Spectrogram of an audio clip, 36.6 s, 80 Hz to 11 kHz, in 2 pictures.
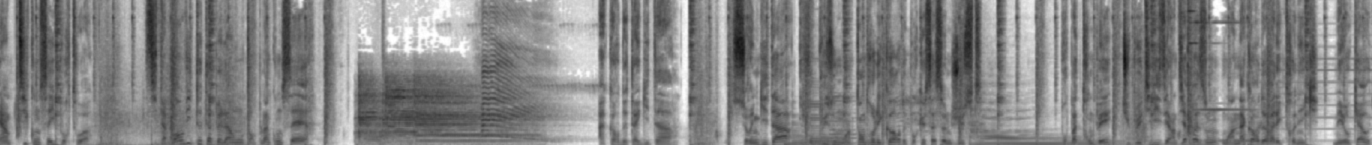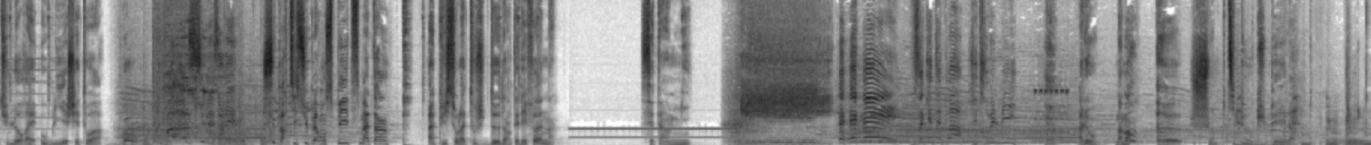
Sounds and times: Speech: 0.0s - 1.3s, 2.0s - 4.2s, 8.0s - 9.1s, 9.8s - 13.3s, 14.2s - 25.8s, 26.9s - 27.5s, 29.2s - 35.7s
Music: 0.0s - 7.1s, 9.2s - 19.4s, 22.8s - 25.1s, 34.6s - 36.5s.

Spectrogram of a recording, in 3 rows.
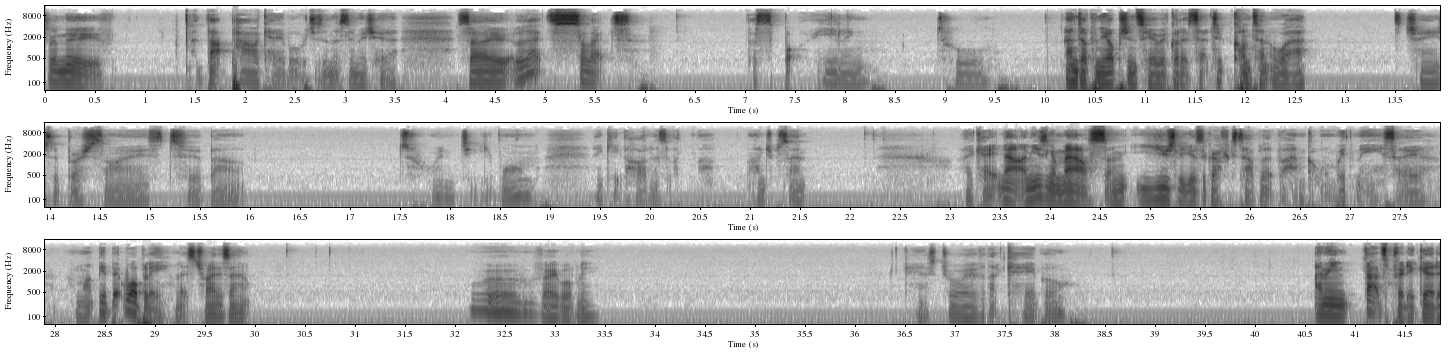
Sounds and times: Speech: 0.0s - 0.7s, 1.4s - 6.0s, 7.0s - 8.3s, 8.9s - 9.5s, 10.2s - 12.7s, 13.5s - 16.0s, 17.5s - 21.6s, 23.1s - 30.0s, 32.2s - 33.5s, 36.4s - 38.2s, 40.6s - 41.8s.

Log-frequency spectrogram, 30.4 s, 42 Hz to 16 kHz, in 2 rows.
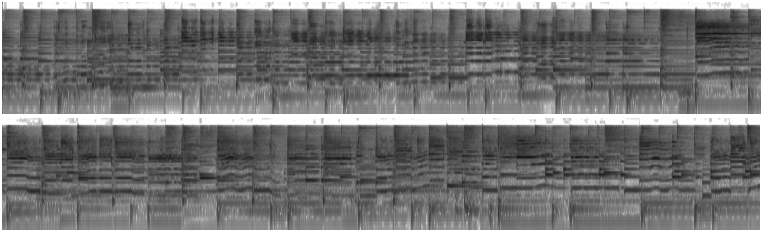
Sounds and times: Music: 0.0s - 30.3s.

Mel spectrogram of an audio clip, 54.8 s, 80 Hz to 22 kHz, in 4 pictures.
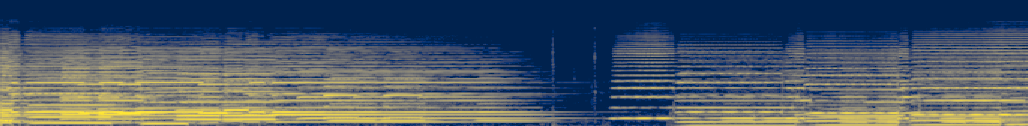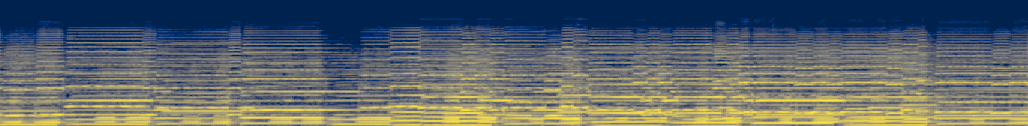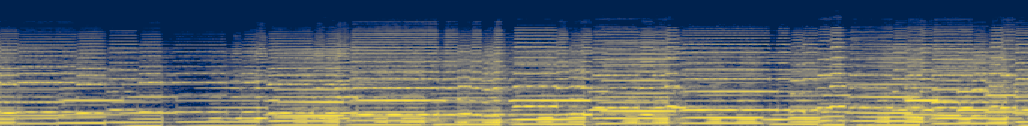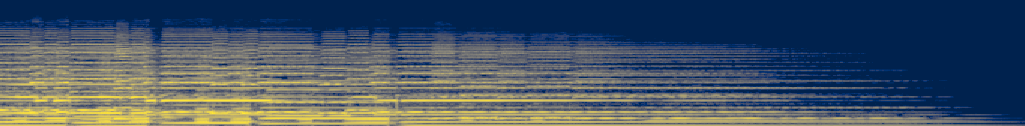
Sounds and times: Accordion: 0.0s - 54.7s.

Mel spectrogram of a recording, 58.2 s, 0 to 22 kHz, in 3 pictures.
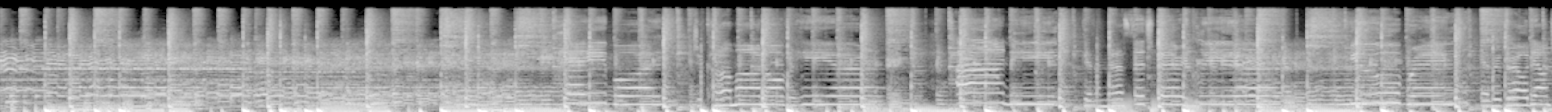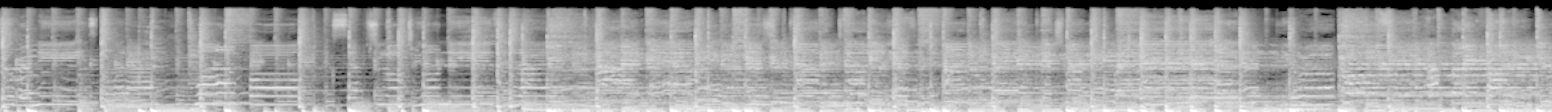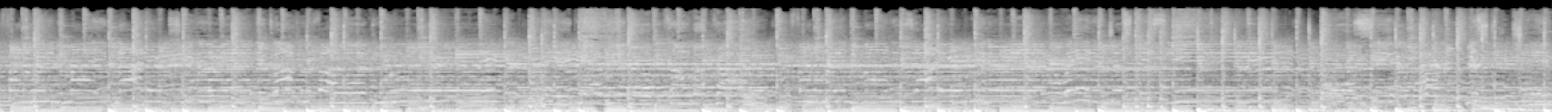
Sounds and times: Bluegrass: 0.0s - 7.1s, 23.5s - 58.2s.

